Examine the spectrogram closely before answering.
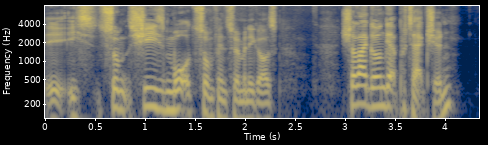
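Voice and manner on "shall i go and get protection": impression of a man, higher pitch. Retelling what a guy said at an event: imitating what he said. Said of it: "can I do an impression of what he said".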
